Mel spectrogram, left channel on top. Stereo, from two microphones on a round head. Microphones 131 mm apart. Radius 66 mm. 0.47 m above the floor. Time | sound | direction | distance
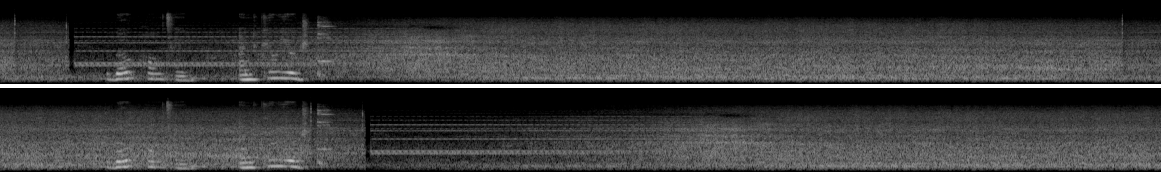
1.1 | a woman speaking | 15° right (ahead or behind) | 1.1 m
3.2 | a cowbell | 15° right (ahead or behind) | 1.7 m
